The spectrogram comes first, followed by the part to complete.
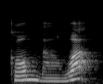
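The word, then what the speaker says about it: こんばんは: Then we have good evening, konbanwa. Again, the same rules applies. Even though it's a ha, we're gonna pronounce it as a wa.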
